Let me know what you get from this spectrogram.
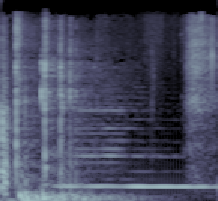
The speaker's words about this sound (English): Wow, that was a mic drop.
